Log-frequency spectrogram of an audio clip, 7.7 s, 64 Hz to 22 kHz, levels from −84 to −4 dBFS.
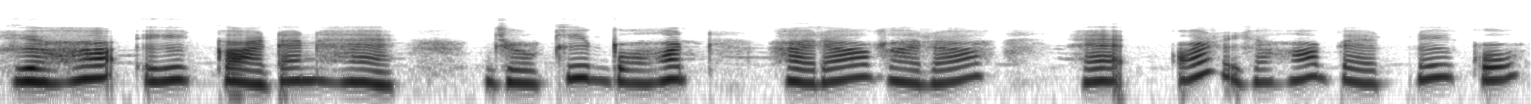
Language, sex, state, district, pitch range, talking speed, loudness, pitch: Hindi, female, Chhattisgarh, Raipur, 225-270 Hz, 110 wpm, -21 LUFS, 245 Hz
